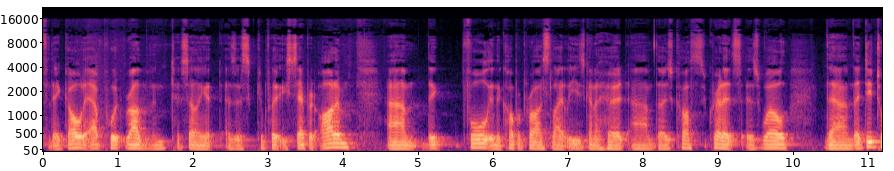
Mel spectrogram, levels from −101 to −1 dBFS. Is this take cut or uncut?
uncut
